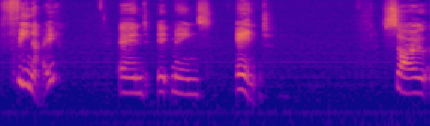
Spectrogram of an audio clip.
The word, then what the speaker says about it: fine: of the second line dc alphone it's actually pronounced phenae and it means end so uh phenai means n dc alphena is short for da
